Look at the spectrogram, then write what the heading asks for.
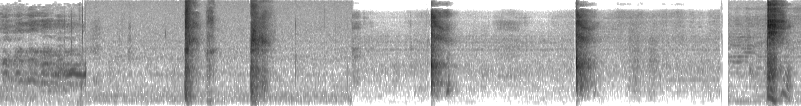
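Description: Babies sneezing: five short, sharp sneezes from several different infants, one every second or two.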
